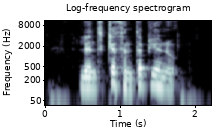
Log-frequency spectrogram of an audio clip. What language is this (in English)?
Kabyle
